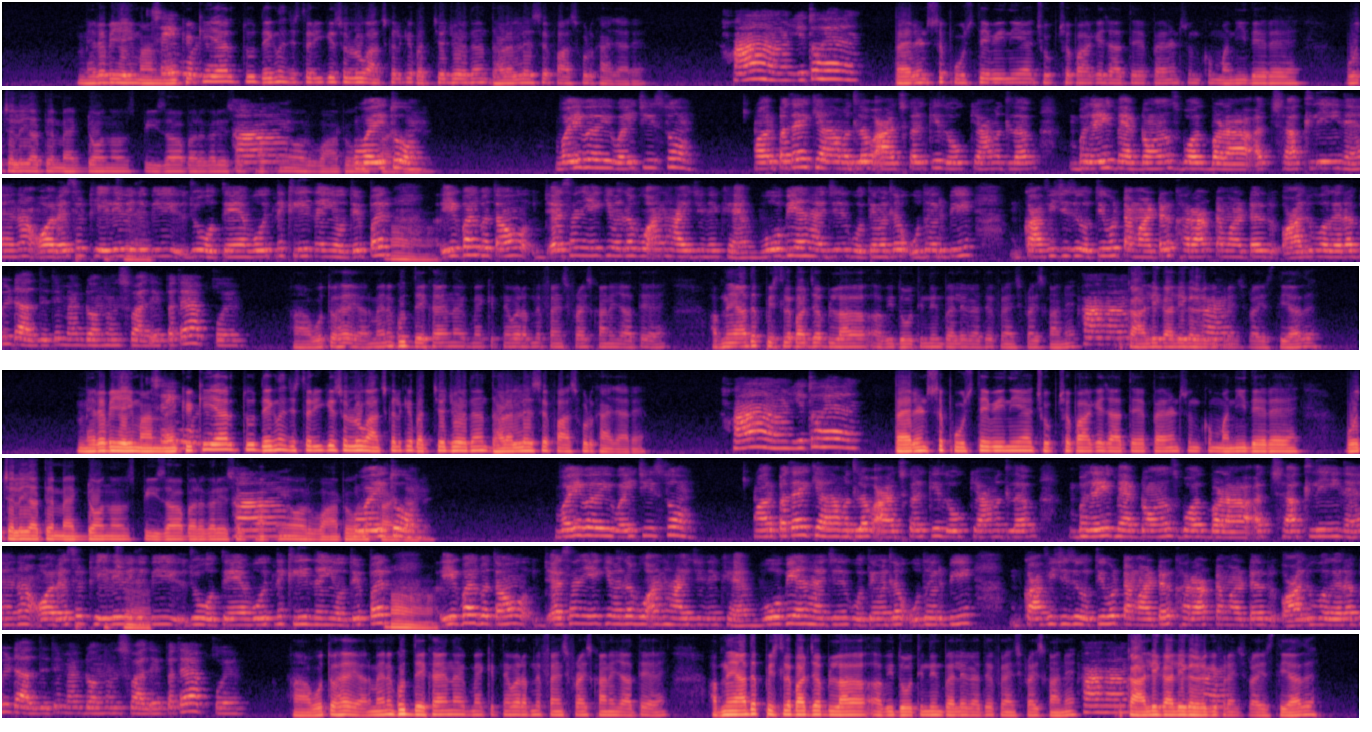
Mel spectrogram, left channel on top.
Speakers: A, on the right; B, on the right.
A: मेरा भी यही मानना
B: सही
A: है क्योंकि
B: बोल रहे हो
A: यार तू देखना जिस तरीके से लोग आजकल के बच्चे जो होते हैं ना धड़ल्ले से फास्ट फूड खाए जा रहे हैं
B: हाँ ये तो है
A: पेरेंट्स से पूछते भी नहीं है छुप छुपा के जाते हैं पेरेंट्स उनको मनी दे रहे हैं वो चले जाते हैं मैकडोनल्ड्स पिज़्ज़ा बर्गर ये सब
B: हाँ
A: खाने और वहाँ पे वो
B: वही
A: लोग खाए
B: तो
A: जा रहे हैं
B: वही वही वही चीज तो और पता है क्या मतलब आजकल के लोग क्या मतलब भले ही मैकडॉनल्ड्स बहुत बड़ा अच्छा क्लीन है है ना और ऐसे ठेले
A: अच्छा
B: वेले भी जो होते हैं वो इतने क्लीन नहीं होते पर
A: हाँ
B: एक बात बताऊं ऐसा नहीं है कि मतलब वो अनहाइजीनिक है वो भी अनहाइजीनिक होते हैं मतलब उधर भी काफी चीजें होती है वो टमाटर खराब टमाटर आलू वगैरह भी डाल देते हैं मैकडॉनल्ड्स वाले पता है आपको ये
A: हाँ वो तो है यार मैंने खुद देखा है ना मैं कितने बार अपने फ्रेंच फ्राइज खाने जाते हैं अपने याद है पिछले बार जब ला अभी दो तीन दिन पहले गए थे फ्रेंच फ्राइज खाने
B: हाँ हाँ
A: तो काली काली कलर
B: हाँ
A: की फ्रेंच फ्राइज थी याद है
